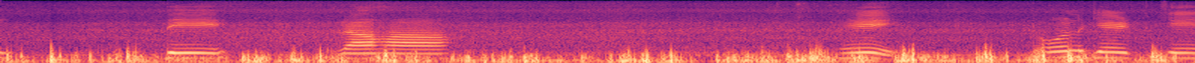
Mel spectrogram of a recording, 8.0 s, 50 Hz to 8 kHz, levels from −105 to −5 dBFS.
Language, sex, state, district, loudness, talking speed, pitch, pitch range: Hindi, female, Madhya Pradesh, Dhar, -20 LUFS, 40 wpm, 130 Hz, 115-195 Hz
